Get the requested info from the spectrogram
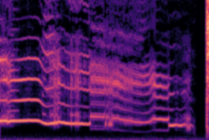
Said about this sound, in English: I chance a glance up, and I scream.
